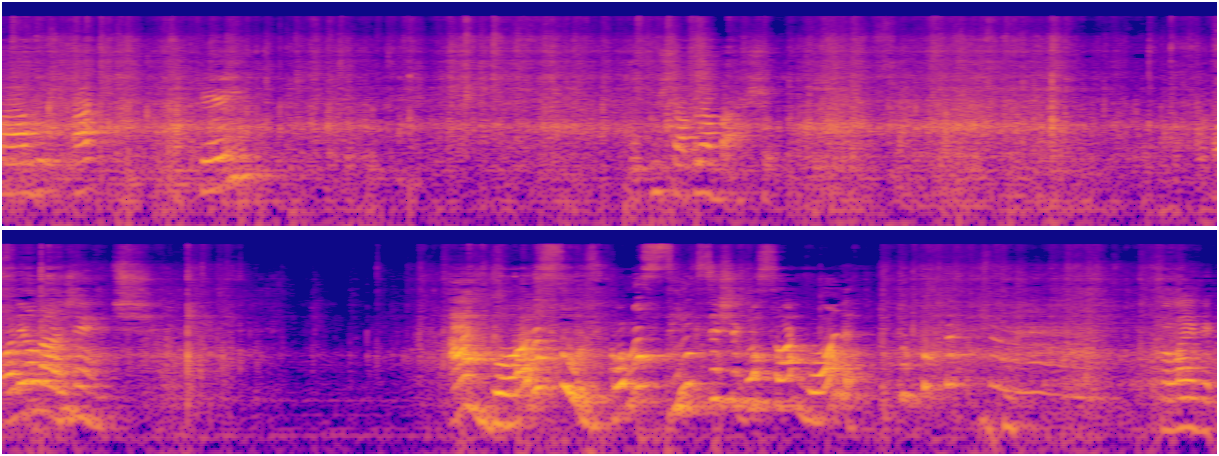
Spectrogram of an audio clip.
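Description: Wrapping paper crinkles and rustles in hands.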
